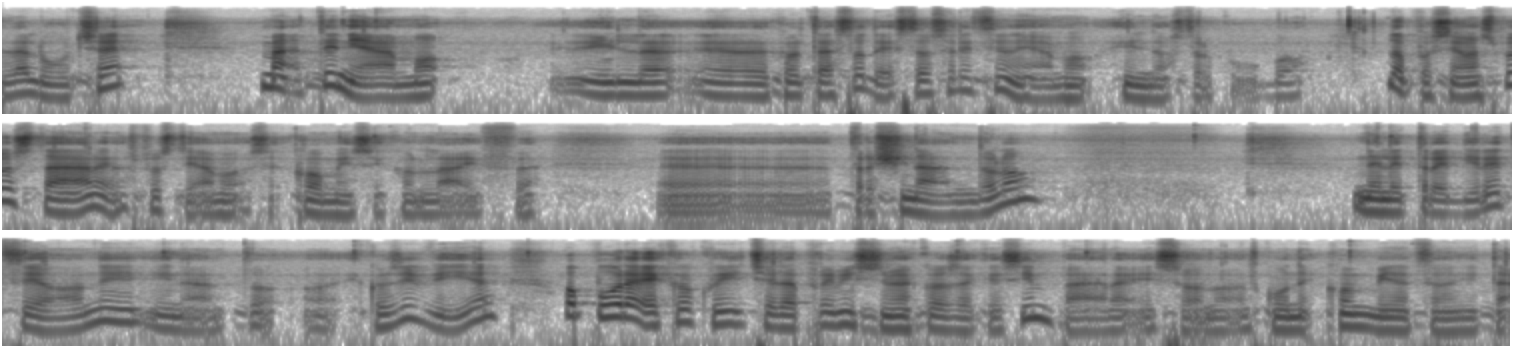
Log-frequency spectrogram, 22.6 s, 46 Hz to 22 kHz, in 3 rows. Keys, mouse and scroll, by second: 1.7 right click, 9.4 click, 14.5 click, 15.9 click, 17.7 click, 20.5 click.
